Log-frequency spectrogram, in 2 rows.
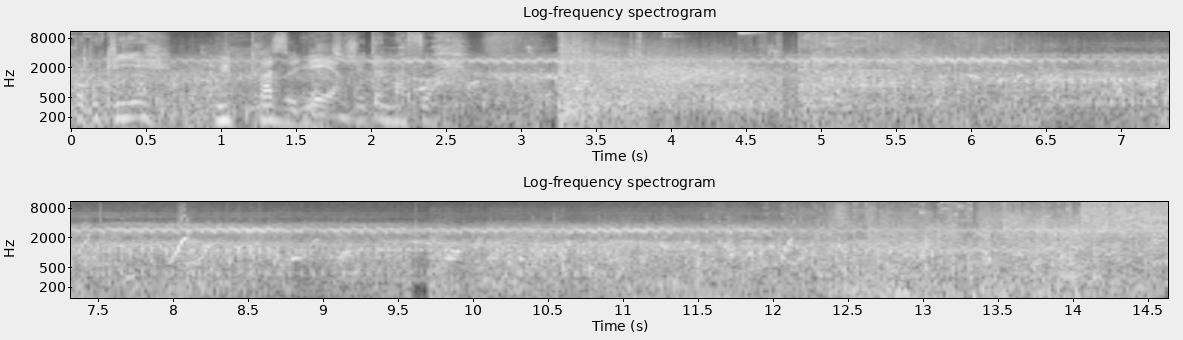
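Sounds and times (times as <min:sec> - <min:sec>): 
speech: 0:00.1 - 0:03.6
booming battle explosions: 0:03.1 - 0:14.6
rapid battle gunfire crackling: 0:03.2 - 0:06.6, 0:12.2 - 0:14.6.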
